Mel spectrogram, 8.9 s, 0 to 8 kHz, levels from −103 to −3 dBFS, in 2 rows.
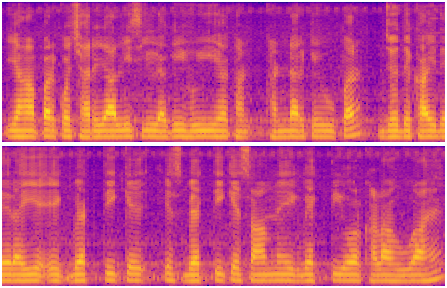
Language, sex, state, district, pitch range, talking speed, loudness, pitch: Hindi, male, Uttar Pradesh, Jalaun, 125-130 Hz, 205 wpm, -19 LUFS, 130 Hz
